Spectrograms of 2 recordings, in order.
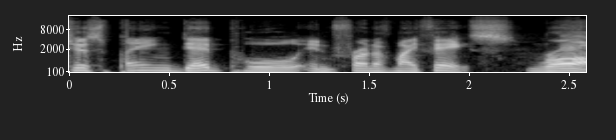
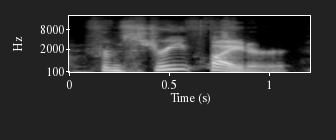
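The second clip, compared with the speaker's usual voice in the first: ordinary delivery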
